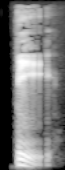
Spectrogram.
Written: be

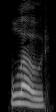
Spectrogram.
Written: load

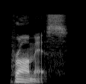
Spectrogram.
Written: promise

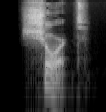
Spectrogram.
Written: short

